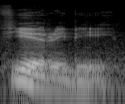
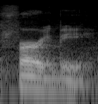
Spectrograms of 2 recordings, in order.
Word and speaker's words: Furibee: it was cheap furibee it's fieri you're english man you have an accent you say it different than i do i'm a cowboy i say it like furry bee it's a furry bee it's a dumb name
